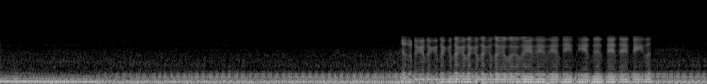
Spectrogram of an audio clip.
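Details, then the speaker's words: Motorcycle riding on the road: raspy, fluttering buzz for a couple of seconds over the engine drone, attributed to a loose bolt on the dash holding the windscreen. "you hear that buzzing it's this little bolt here there's a bolt loose on my Dash on holding the wind screen"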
